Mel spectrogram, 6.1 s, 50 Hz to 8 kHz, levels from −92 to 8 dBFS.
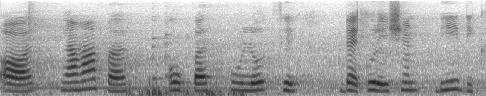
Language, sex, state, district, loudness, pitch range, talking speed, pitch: Hindi, female, Madhya Pradesh, Dhar, -17 LUFS, 215-235 Hz, 90 wpm, 230 Hz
